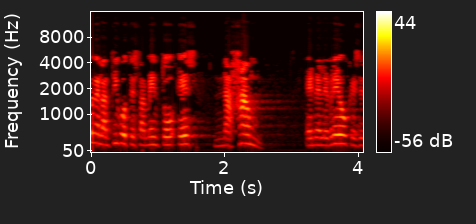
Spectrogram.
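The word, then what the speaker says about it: נחם: el Antiguo Testamento es naham en el hebreo que se escribe nachan la ch en el hebreo se pronuncia como j y significa cambiar la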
